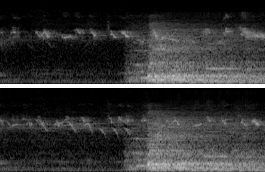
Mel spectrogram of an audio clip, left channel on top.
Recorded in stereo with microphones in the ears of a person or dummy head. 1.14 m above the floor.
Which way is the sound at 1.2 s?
50° right (ahead or behind).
